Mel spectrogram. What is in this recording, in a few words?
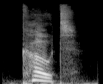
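"coat", American English; gcompris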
